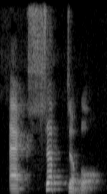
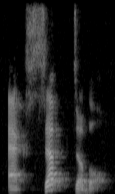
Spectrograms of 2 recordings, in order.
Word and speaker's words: acceptable: Acceptable, Like the 4-syllable words, it's the third from the last syllable that gets the stress. Acceptable.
